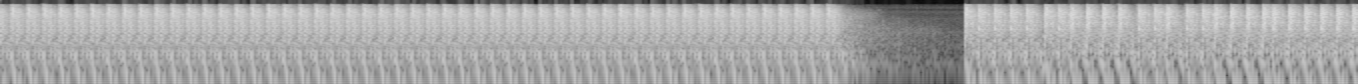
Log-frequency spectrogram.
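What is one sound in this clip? An automatic rifle fires rapidly and steadily, with one short pause.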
